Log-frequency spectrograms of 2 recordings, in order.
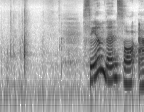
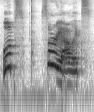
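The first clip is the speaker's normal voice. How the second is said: put-on high, hasty child's apology; breezy little oops in passing; said quickly; 14 semitones higher, 3 dB louder than usual. A narrator's reading. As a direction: toss off a quick high-pitched sorry. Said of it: "Hudson said quickly".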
